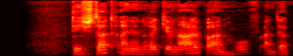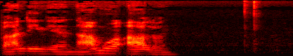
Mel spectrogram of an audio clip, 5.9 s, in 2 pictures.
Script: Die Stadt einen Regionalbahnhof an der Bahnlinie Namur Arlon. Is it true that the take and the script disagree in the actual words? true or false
false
